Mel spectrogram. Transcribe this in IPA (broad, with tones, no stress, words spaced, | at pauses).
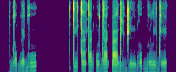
dɔ˨bɛ˨˦ɡu˦ | ti˧ tã˧ta˧k͡pu˧ da˦k͡pa˧ di˨d͡ʒĩ˨ ɡ͡bo˧ɡ͡bu˧li˨de˨˦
